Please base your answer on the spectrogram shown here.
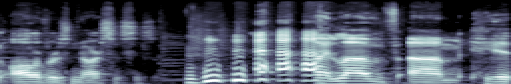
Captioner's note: laughs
